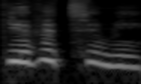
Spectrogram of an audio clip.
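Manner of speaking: coaxing, seductive and alluring tone. Playing a character who grabs another's arm, retrying the line as asked: seductive. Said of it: "Why don't you try that seductively".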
